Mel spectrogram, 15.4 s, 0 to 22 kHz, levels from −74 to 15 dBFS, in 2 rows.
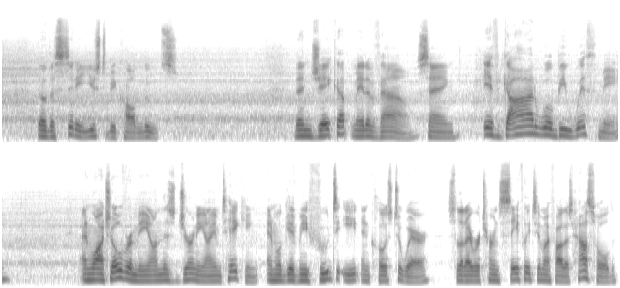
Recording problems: hiss; noticeable; throughout; 15 dB below the speech

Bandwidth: 14 kHz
